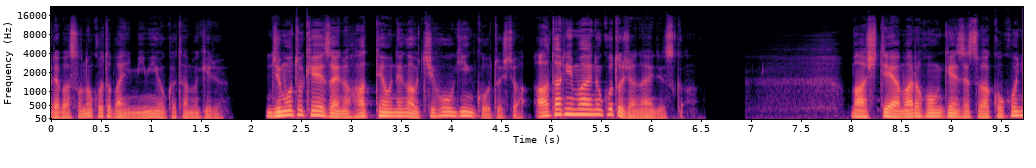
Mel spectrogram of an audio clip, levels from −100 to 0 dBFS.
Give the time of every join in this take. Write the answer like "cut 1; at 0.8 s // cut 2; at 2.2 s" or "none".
none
